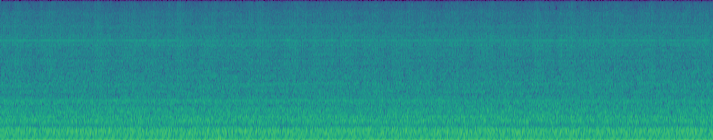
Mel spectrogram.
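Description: Steady low background hum with a few faint steady tones over it, unchanging throughout; no sound from the canvas tilting is heard.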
